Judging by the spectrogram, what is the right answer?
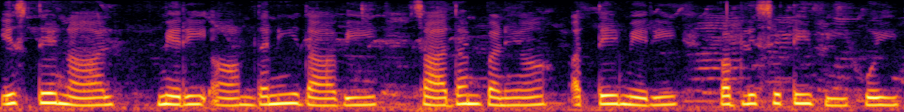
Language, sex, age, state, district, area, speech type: Punjabi, female, 45-60, Punjab, Jalandhar, urban, spontaneous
